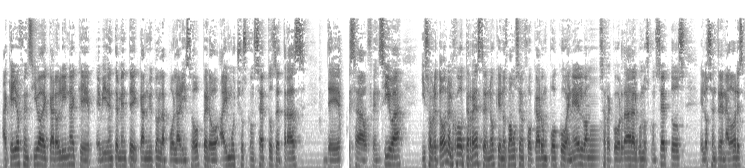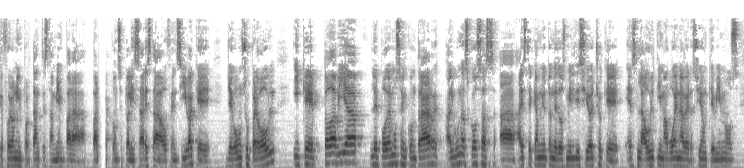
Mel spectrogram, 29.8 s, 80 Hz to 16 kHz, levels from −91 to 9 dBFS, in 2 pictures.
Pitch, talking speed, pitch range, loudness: 115 Hz, 160 wpm, 110-125 Hz, -22 LUFS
